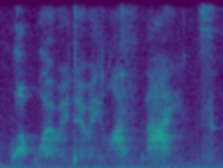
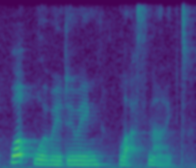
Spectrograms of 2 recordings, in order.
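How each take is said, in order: First: It is said quietly. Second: It is said at normal loudness.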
